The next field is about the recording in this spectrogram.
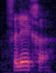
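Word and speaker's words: Failaka: What's the correct way of saying it? In Kuwait. Faleka. Felice. Faleka.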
